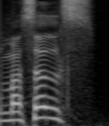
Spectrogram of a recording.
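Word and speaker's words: muscles: silent seizures ठीक है सी silent discipline सी silent मसल्स silent न और यहां पर इनकी हिंदी भी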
